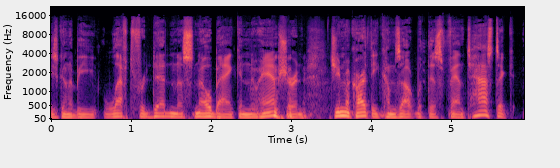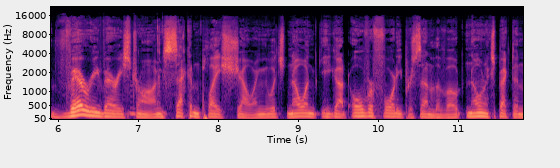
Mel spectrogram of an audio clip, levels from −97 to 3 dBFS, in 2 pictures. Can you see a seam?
no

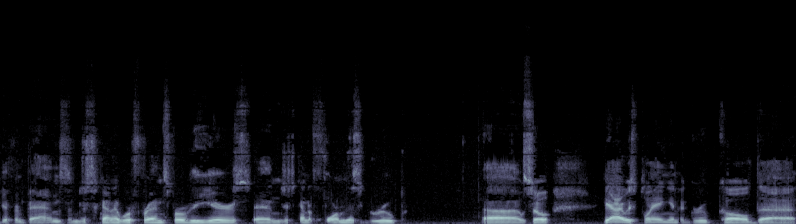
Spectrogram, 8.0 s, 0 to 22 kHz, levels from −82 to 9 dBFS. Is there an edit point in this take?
yes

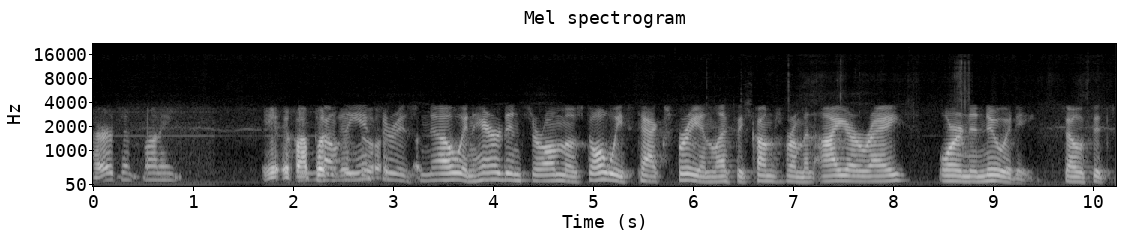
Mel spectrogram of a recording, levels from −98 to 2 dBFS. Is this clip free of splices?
yes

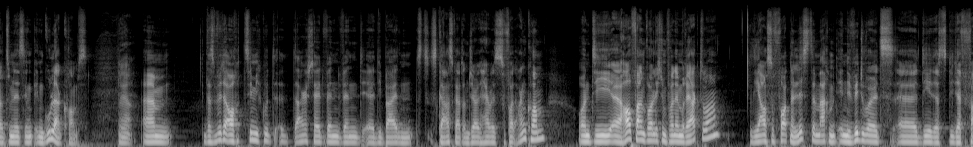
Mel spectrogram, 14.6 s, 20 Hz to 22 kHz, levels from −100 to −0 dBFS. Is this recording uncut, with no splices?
yes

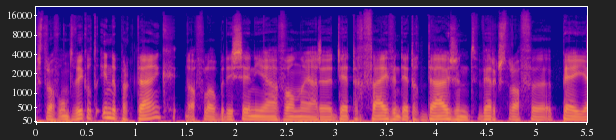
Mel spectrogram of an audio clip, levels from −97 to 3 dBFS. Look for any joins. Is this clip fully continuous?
no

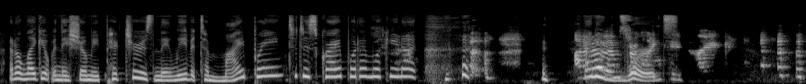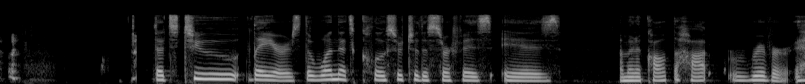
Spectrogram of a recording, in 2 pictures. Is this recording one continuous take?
no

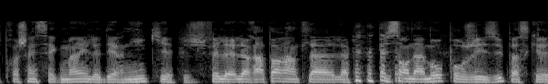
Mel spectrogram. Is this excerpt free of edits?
no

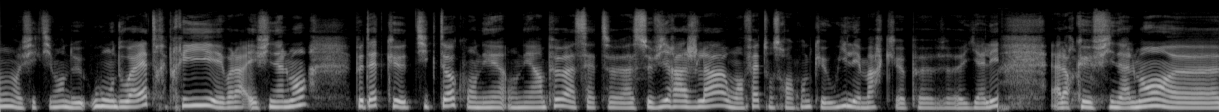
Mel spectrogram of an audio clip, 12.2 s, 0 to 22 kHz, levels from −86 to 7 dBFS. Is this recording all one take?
no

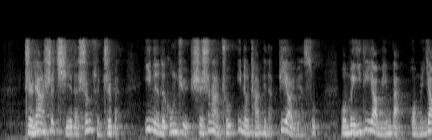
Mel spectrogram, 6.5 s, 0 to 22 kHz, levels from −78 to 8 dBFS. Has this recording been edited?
yes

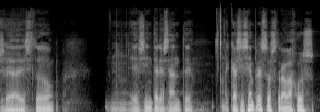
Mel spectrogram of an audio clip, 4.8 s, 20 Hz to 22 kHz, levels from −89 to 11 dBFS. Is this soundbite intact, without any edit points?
yes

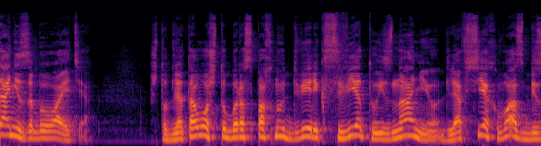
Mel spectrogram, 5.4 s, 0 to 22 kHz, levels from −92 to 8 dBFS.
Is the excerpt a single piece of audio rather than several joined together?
yes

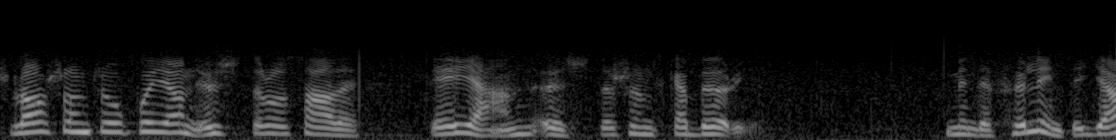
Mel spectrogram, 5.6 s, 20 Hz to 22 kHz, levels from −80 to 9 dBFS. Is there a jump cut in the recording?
no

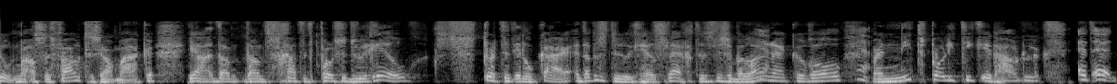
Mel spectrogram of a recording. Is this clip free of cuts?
yes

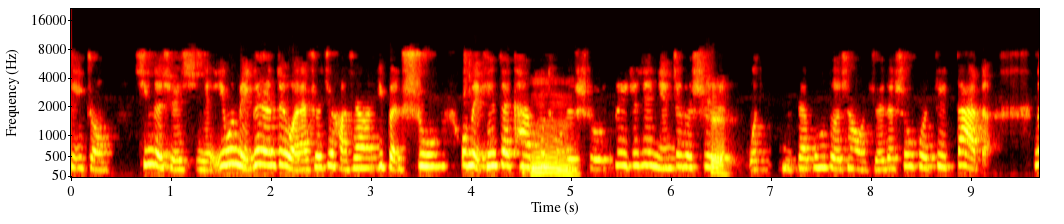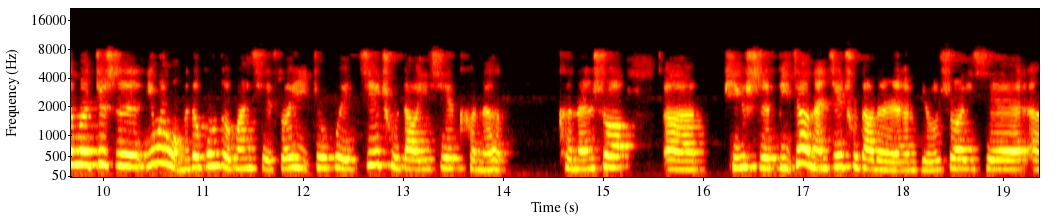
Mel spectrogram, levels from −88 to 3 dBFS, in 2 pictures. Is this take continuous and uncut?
yes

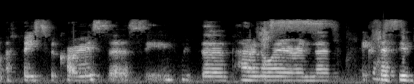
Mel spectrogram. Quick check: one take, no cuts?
yes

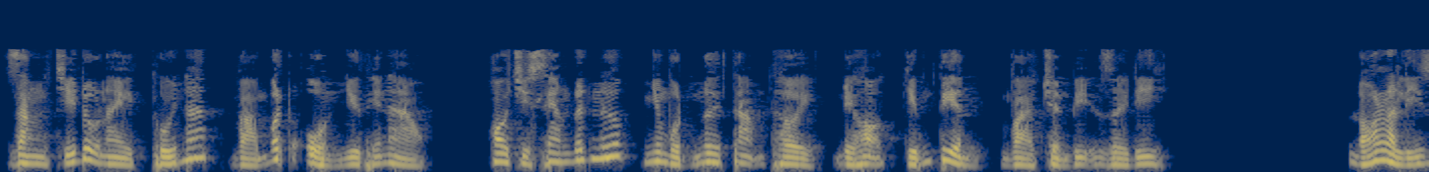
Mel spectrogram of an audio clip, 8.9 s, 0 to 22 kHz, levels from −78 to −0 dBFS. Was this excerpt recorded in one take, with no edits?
no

